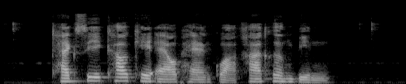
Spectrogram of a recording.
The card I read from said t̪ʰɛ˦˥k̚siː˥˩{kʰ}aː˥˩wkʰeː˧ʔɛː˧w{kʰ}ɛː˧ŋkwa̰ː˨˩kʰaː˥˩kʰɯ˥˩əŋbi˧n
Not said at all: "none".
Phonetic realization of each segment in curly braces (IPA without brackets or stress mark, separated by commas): kʰ, pʰ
